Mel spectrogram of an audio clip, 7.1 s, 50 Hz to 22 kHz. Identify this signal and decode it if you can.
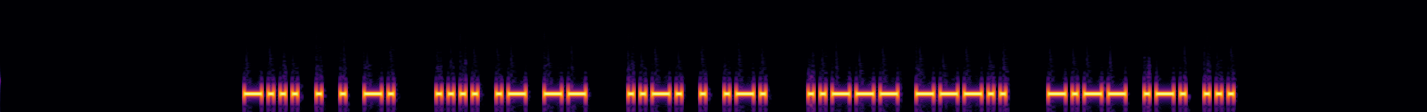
Morse code, heard as a keyed tone, about 37 wpm, 700 Hz. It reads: BEEN HAM FER 28 YRS
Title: K1USN SST QSO Practice 40wpm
